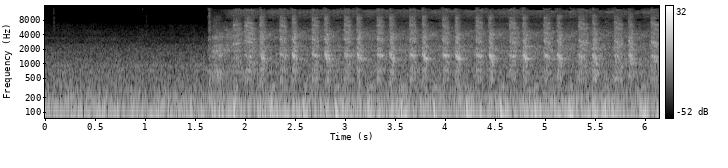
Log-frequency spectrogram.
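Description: Electric starter cranking the Suzuki King Quad 400ASi's single-cylinder engine in a fast, even rhythm for about five seconds, starting about a second and a half in, without the engine catching. The ATV is listed as not running because of a fuel pump issue.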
